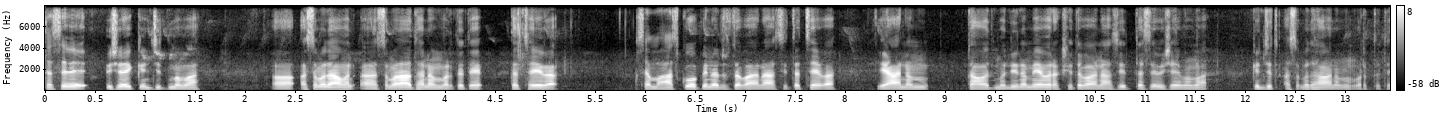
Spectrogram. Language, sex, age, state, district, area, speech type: Sanskrit, male, 18-30, Karnataka, Vijayapura, rural, spontaneous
